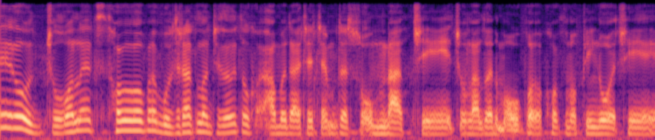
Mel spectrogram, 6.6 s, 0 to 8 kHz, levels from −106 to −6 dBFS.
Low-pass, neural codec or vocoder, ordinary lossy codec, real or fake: 7.2 kHz; autoencoder, 22.05 kHz, a latent of 192 numbers a frame, VITS, trained on many speakers; none; fake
